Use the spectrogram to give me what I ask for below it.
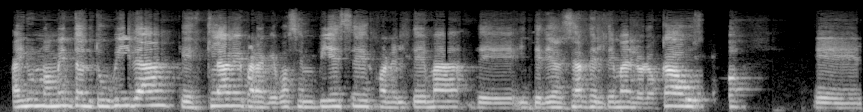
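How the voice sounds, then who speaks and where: A woman interviewer asks her guest questions in a fairly low voice. She prompts the guest and pauses on fillers while searching for words, and her voice sounds roomy and echoey. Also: a bit bright. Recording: echoey room.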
